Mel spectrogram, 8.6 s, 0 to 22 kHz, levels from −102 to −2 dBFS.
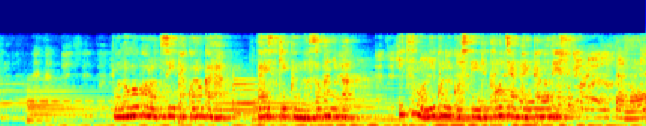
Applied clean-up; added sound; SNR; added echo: none; none; none; reverberation time 0.7 s.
